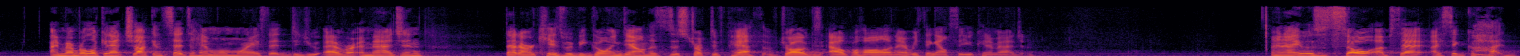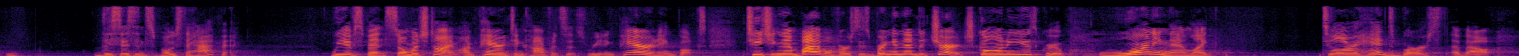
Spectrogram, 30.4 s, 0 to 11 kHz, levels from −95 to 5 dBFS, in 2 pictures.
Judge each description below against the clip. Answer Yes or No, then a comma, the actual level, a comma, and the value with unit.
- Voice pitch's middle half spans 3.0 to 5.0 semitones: No, wide, 5.6 semitones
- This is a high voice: Yes, high, 210 Hz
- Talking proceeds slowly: No, average, 160 wpm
